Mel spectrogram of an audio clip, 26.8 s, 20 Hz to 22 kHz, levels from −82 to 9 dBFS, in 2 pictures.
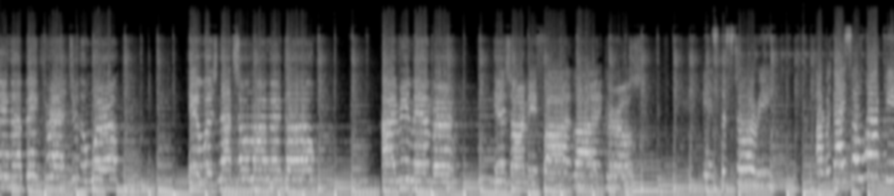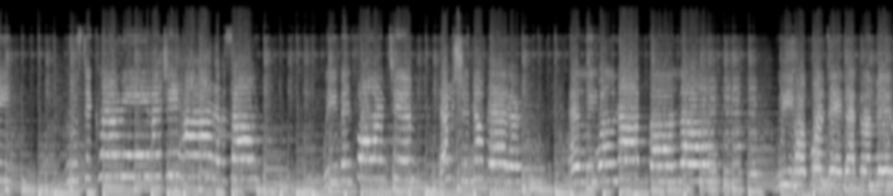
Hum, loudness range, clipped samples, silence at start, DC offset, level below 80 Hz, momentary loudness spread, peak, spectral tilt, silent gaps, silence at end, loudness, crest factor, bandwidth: none; 2 LU; under 0.1%; 0 s; under 0.1%; -24 dBFS; 7 LU; -4 dBFS; -5 dB/octave; none; 0 s; -12 LUFS; 8 dB; 17.5 kHz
